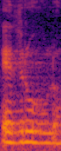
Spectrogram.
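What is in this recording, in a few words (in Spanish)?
"esdrujulo", Spanish, Andalusia, Sevilla; esdrújulo [eð̞ˈð̞ɾuxulo]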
